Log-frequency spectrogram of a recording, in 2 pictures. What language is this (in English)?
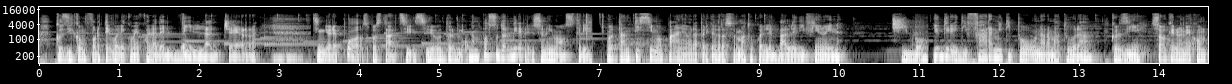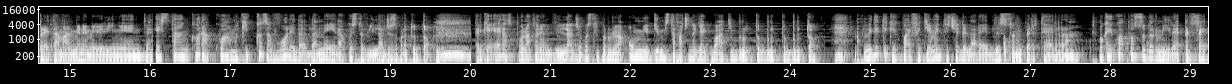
Italian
